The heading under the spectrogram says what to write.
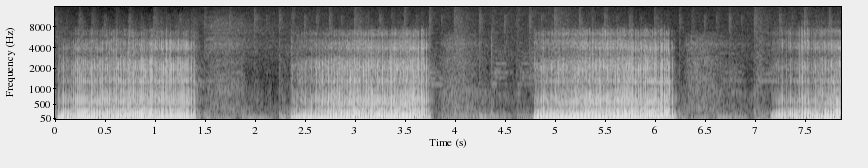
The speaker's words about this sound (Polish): Jak myślicie, kto tak pięknie chrapnął dzisiaj z samego rana?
